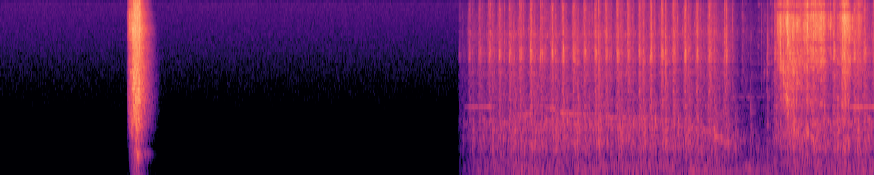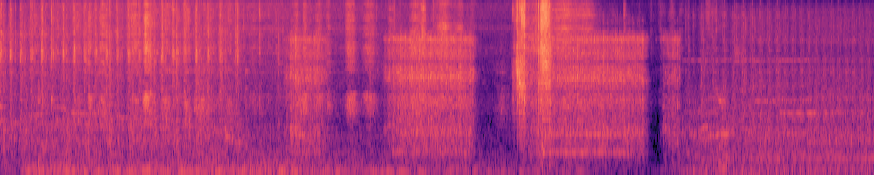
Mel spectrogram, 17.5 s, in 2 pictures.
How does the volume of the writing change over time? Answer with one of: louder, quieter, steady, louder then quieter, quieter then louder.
quieter.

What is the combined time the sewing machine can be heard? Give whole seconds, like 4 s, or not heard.
13 s.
